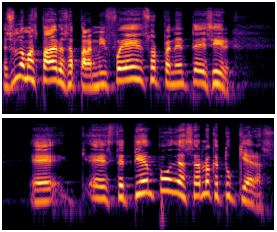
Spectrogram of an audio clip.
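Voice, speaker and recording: A man talks with lively intonation, keeping a moderate pace. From Mexico, Monclova (Coahuila); Coahuila, Mexico. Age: 40s. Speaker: podcast co-host, father; podcast co-host. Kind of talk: casual chat. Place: studio. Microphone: studio mic.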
